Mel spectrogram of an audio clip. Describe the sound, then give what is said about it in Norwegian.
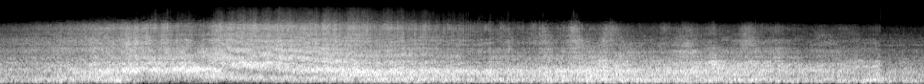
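A low-flying military aircraft roars past with a loud, broad engine rumble, its pitch sweeping downward as it passes overhead, then continuing as a steady drone; it is flying at low altitude back to its base after a mission. “Eh, så som han sier, når han flyr i lav høyde tilbake til basen etter et oppdrag, da får han den beste”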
